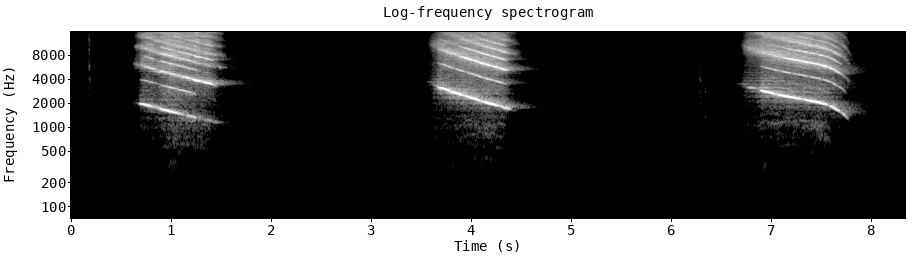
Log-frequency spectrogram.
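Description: Three falling whistles, each under a second long, made by blowing across the top of a drinking straw that stands in a cup of water.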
